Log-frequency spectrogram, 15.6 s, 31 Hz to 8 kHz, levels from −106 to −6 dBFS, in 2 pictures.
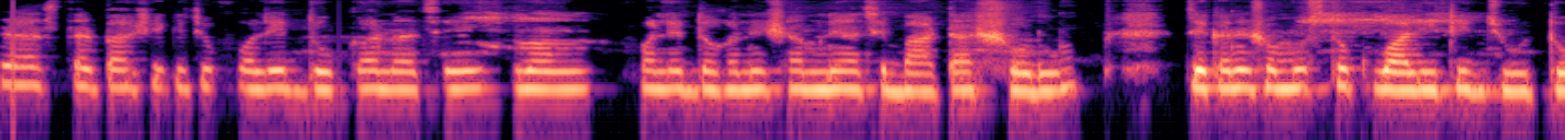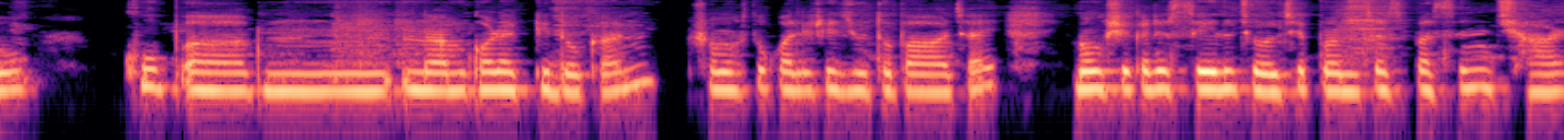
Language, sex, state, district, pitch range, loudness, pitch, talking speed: Bengali, female, West Bengal, North 24 Parganas, 225-245 Hz, -23 LUFS, 235 Hz, 140 wpm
